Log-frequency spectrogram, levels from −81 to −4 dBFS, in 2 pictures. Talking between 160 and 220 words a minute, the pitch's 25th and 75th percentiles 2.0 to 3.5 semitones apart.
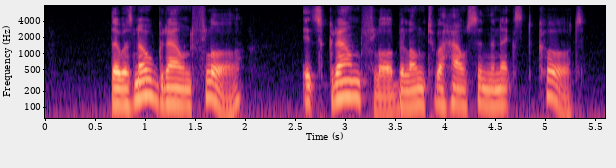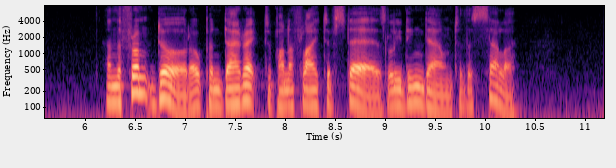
Yes: average, 170 wpm; average, 3.2 semitones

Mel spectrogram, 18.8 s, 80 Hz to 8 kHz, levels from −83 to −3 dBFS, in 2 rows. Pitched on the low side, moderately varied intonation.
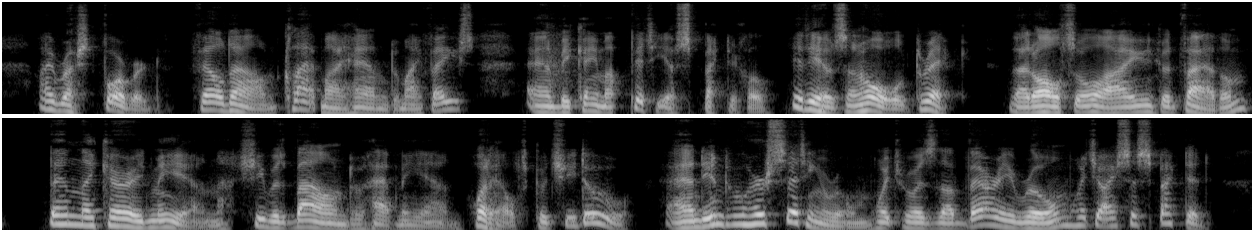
No: low, 115 Hz; wide, 7.3 semitones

